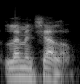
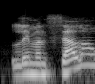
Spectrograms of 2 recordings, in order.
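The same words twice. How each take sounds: First: Limoncello said "lemon-CHELL-oh". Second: Limoncello said "lemon-SELL-oh"; soft S in Limoncello. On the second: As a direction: say Limoncello with an S sound, "sello". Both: Shown as a demonstration. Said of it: "Is the name Limoncello or Limoncello?".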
